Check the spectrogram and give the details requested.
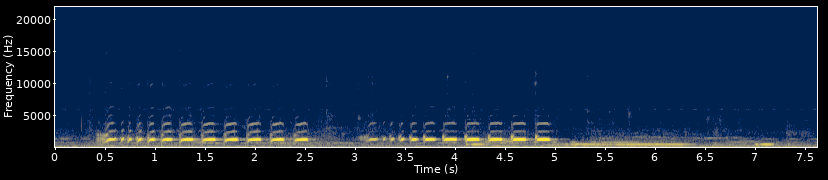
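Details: Several female zebra doves calling to males in a chorus: two quick bursts of staccato repeated notes, about ten each, separated by a short pause, followed by faint low sustained tones and soft background noise.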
